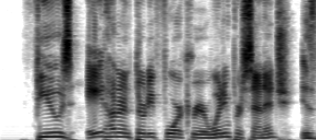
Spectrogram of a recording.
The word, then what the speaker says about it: Few: Rhymes with who? Few.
